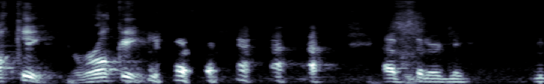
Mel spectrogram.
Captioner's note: laughter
